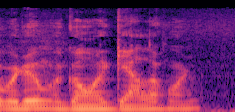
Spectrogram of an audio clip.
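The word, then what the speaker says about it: Gjallarhorn: So we're going to, for the purposes of this episode, I think we're mostly going to stick with Galahorn since that's what comes out of Bungie. That's how they say it over there, so let's say that over here.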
